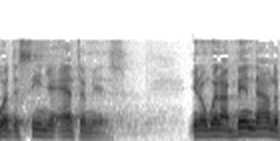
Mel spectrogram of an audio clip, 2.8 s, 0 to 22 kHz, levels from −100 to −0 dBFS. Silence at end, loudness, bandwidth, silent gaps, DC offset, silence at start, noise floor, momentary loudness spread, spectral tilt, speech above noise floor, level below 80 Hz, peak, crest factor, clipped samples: 0 s; -24 LUFS; 8 kHz; none; under 0.1%; 0 s; -69 dBFS; 13 LU; -4.5 dB/octave; 45 dB; -68 dBFS; -8 dBFS; 18 dB; under 0.1%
